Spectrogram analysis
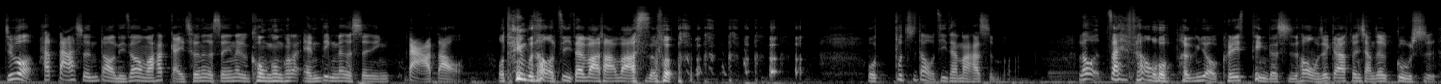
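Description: Sex: man. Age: 20s. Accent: Taiwanese Mandarin. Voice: bright, higher pitch. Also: fast talker, faint music behind. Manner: animated, loud ranting storyteller. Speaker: podcast host. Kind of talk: casual podcast monologue.

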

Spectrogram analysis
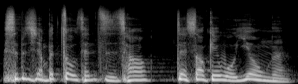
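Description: A man's voice: sits high, big pitch swings, moderate pace, gravelly, mellow, slightly rough, pitched above the performer's own voice, full character voice. Man putting on a smug, bossy young ghost girl. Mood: indignant. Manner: teasing, haughty, scolding.

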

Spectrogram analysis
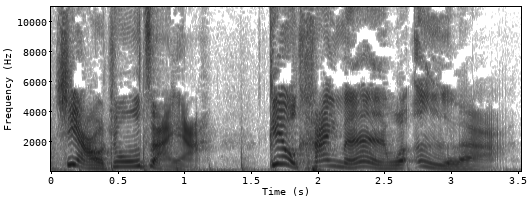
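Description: A woman's voice: a little high, huge pitch swings, measured pace, bright, forceful tone, slight background noise, voice pushed up, heavily acted. A woman voicing a hungry, sly big bad wolf in a storybook, talking in a sneering, taunting way. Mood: demanding.

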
